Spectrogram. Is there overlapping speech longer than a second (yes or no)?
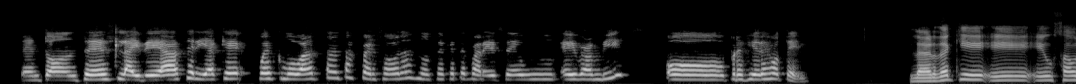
no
